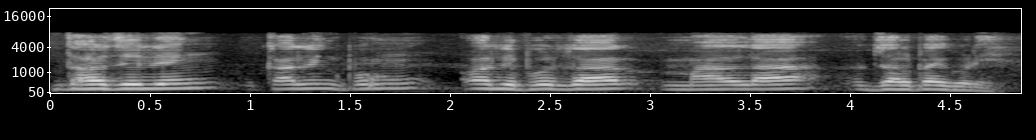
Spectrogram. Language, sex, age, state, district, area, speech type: Nepali, male, 60+, West Bengal, Kalimpong, rural, spontaneous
